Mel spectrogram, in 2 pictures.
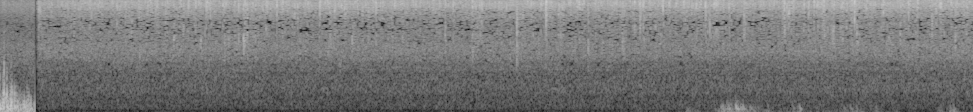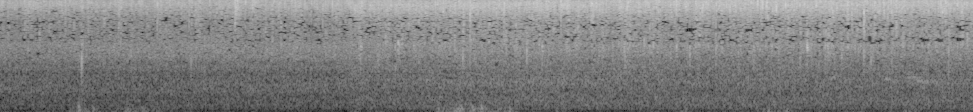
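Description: Heavy rain pouring steadily onto a bare dirt yard: a dense, even hiss that grows a little louder in the second half.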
